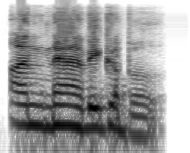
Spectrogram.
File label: "Unnavigable", Indian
